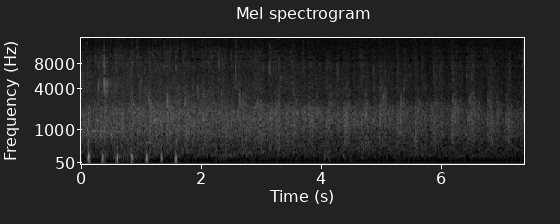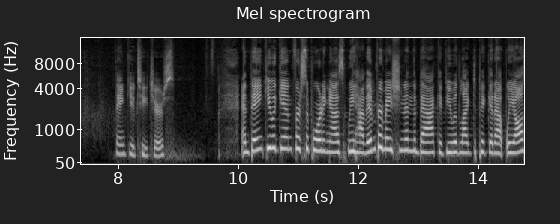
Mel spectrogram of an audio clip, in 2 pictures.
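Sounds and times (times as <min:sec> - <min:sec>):
audience applause for teachers: 0:00.0 - 0:07.9
speech: 0:08.0 - 0:09.0, 0:10.1 - 0:14.7.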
